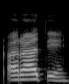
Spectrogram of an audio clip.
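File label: "qiaratii" nominative, Archi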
